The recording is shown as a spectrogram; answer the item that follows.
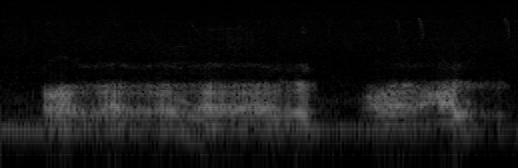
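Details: A three-legged lion mating with a lioness snarls in a harsh, sustained growl lasting nearly three seconds, then a second shorter burst after a brief gap.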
